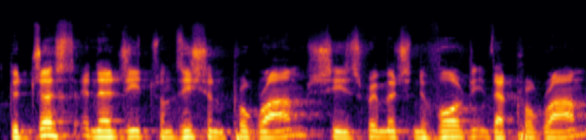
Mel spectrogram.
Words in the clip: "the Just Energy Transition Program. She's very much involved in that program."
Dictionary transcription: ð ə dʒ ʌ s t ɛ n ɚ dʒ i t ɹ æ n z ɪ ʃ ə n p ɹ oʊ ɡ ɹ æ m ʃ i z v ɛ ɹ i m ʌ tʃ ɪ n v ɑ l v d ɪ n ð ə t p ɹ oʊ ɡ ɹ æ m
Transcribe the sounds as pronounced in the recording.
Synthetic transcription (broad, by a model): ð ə dʒ ʌ s t ɛ n ɚ dʒ i t ɹ æ n z ɪ ʃ ə n p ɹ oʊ ɡ ɹ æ m ʃ i z v ɛ ɹ i m ʌ tʃ ɪ n v ɑ l v d ɪ n ð ə t p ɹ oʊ ɡ ɹ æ m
